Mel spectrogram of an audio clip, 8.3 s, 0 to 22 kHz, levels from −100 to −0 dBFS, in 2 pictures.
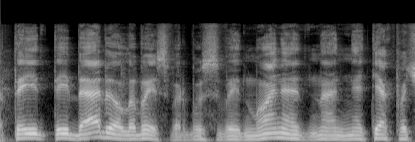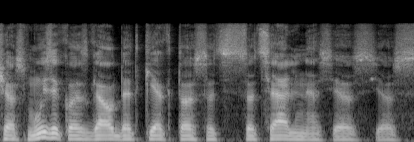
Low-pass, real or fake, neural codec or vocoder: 10.8 kHz; real; none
